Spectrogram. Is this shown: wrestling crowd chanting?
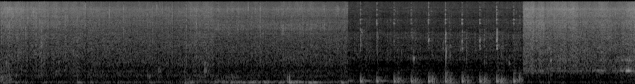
no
